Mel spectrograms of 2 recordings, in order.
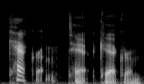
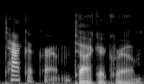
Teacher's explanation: When these join up, the final T in tat changes to match the C that follows it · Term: assimilation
